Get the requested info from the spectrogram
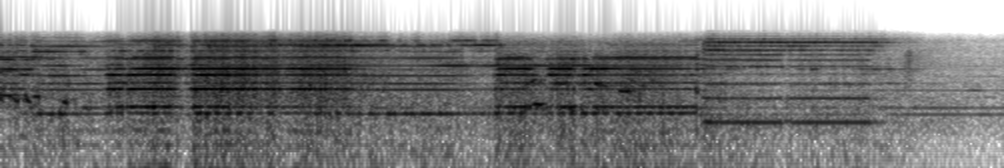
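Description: Many car horns honking together in a street traffic jam: long, overlapping blasts at several pitches, starting and stopping, in celebration of a football win. The honking dies down near the end.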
